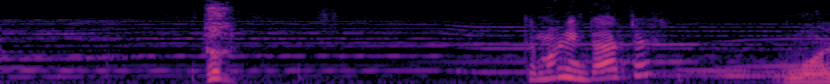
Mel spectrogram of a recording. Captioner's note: gasps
